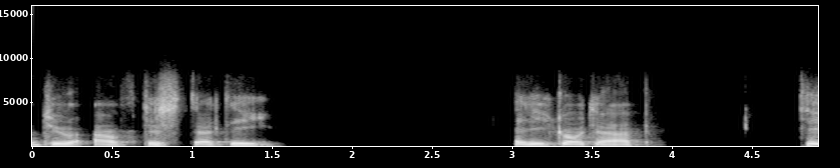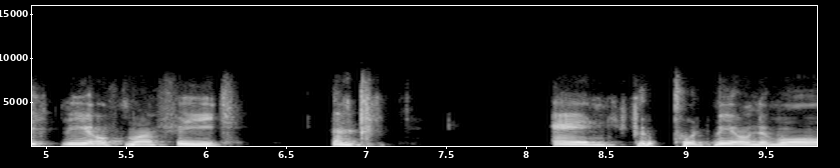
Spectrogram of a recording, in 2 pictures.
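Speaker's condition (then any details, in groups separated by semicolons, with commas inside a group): Cerebral palsy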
